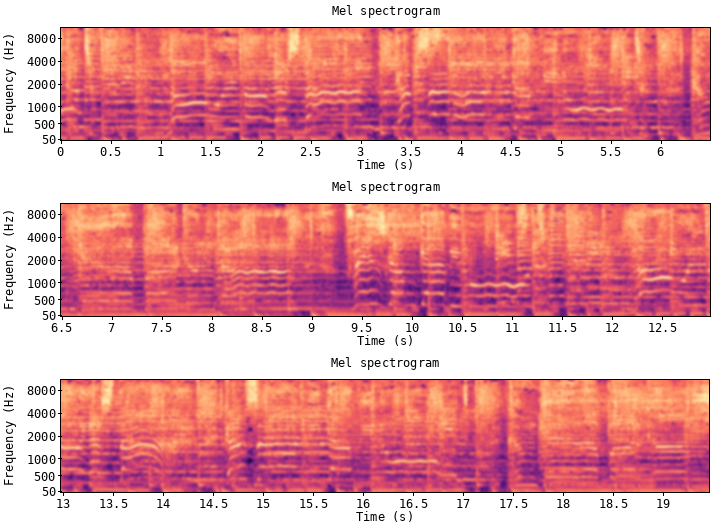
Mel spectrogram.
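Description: A song, the opening track of an album, plays throughout: dense full-band music at a steady, loud level, with sustained melodic lines over a continuous low bass.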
